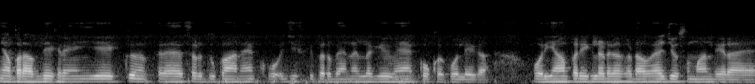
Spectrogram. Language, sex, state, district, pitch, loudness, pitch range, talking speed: Hindi, male, Haryana, Rohtak, 125 Hz, -22 LUFS, 125-130 Hz, 270 wpm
